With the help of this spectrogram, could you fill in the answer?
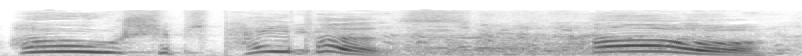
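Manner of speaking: very high, loud, drawn-out oh; mock discovery. Traveller handing forged papers to official, mock surprised. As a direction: exclaim with exaggerated delighted surprise.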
